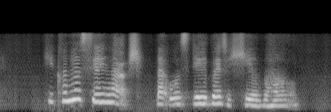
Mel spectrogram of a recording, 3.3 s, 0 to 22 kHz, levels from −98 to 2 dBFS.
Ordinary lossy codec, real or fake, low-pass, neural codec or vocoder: none; fake; 7.2 kHz; codec, 16 kHz, 0.5 kbps, FreqCodec, smaller model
